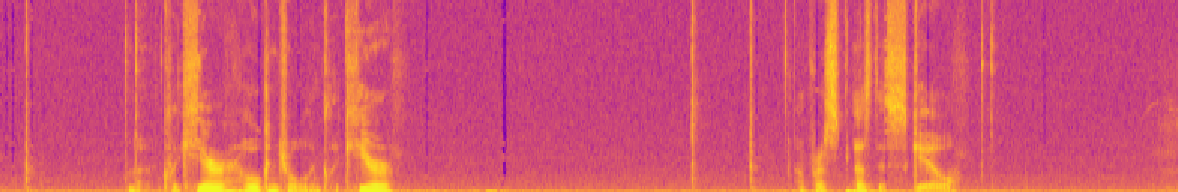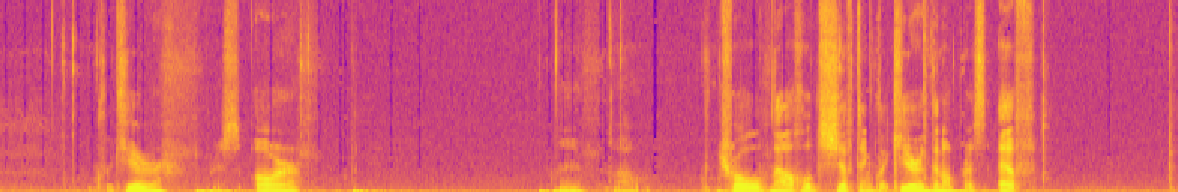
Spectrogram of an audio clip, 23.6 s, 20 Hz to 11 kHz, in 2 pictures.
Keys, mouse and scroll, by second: 1.3 click, 3.5 ctrl+right click, 6.9 middle click, 8.5 s, 9.8 click, 12.4 click, 13.7 r, 14.8 click, 17.9 ctrl+right click, 20.0 shift+click, 21.0 f.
